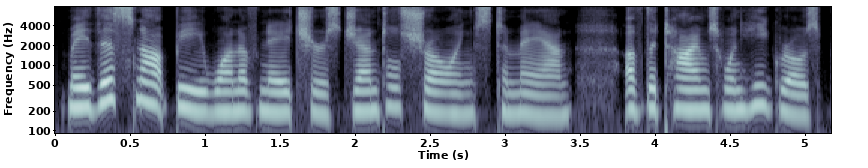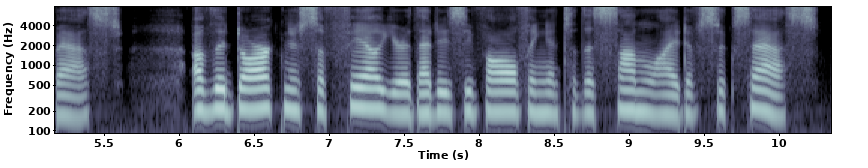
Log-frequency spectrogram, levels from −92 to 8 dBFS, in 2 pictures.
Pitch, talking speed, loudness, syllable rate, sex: 200 Hz, 180 wpm, -19 LUFS, 4.8 syllables/s, female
